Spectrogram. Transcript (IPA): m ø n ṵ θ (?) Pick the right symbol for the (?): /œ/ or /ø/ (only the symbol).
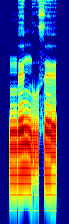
ø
